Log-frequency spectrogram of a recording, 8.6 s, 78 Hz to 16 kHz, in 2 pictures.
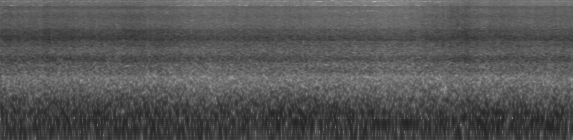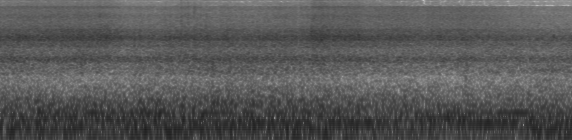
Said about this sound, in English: Church Rock, Pembrokeshire, on a midwinter morning. An Atlantic storm blows in on the wild Welsh coast. With it come waves up to 10 meters high.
